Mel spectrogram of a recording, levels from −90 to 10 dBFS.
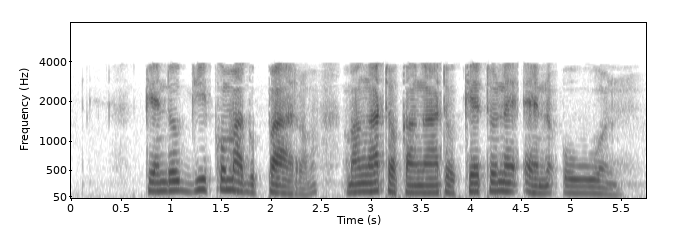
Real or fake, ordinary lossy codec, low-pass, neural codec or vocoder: real; AAC, 16 kbps; 7.2 kHz; none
